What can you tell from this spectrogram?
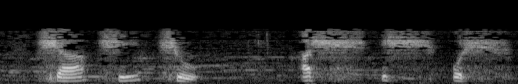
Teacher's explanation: এবার জিভার মধ্যস্থল থেকে আমরা আসি, জিভার মধ্যস্থল ও তার বরাবর তালু মিলিয়ে তিনটি অক্ষর উচ্চারণ হয় · Term: শিন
